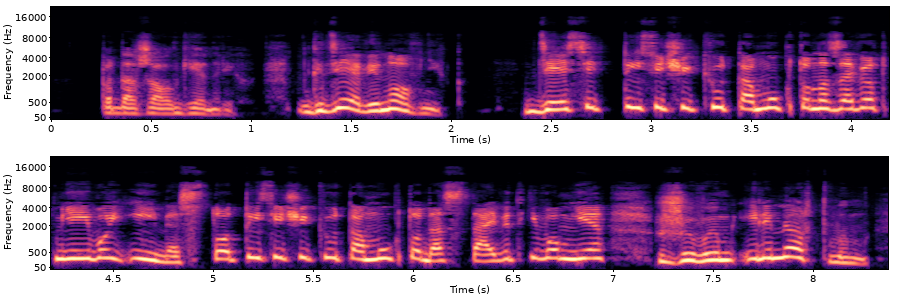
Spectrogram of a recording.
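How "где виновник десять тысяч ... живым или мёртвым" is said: high, louder, driving proclamation; heated demand. A narrator's reading. Furious king offering gold for the culprit, demanding. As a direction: press every offer hard, pitched up.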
